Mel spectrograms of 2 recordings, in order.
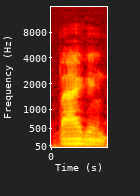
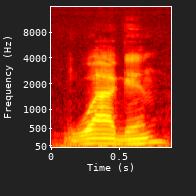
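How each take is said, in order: First: The word begins with a v sound. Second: The word begins with a w sound. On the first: This is how Germans actually say it. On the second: This is how the word is written.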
